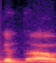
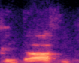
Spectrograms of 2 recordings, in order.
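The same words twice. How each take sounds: First: The 'fi' part is replaced by another sound. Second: The name is said with a clear 'fi' sound. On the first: The speaker calls it wrong. "It's not Gaddafi" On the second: The speaker calls it right. "it's Gaddafi"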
